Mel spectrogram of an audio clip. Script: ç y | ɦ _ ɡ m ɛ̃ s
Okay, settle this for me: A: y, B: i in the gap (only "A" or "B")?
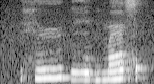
B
